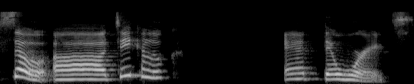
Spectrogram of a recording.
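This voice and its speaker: With a Ukrainian accent, a woman speaks very slowly at a fairly high pitch, her voice swinging very widely up and down. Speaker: English teacher. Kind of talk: language lesson.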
